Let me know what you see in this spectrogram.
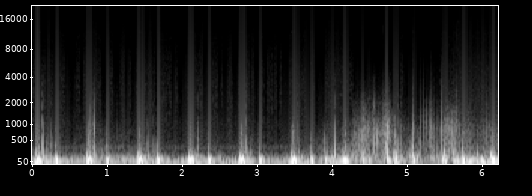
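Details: Regular low heart thumps at roughly 88 beats per minute, heart sounds recorded while bathing, with water splashing near the end; heart rate shown is only an approximate guide; normal heart sounds.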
